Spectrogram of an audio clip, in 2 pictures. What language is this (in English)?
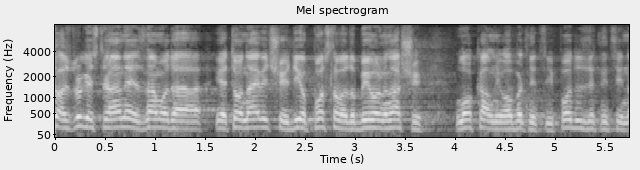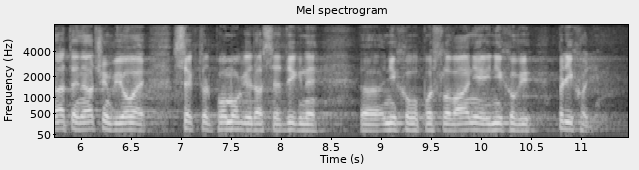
Croatian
